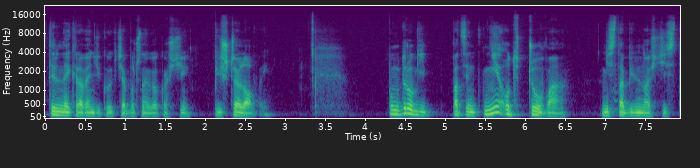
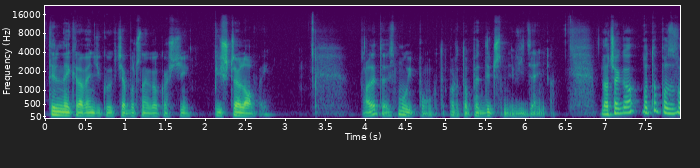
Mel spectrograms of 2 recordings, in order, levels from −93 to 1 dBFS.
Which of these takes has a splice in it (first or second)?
second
